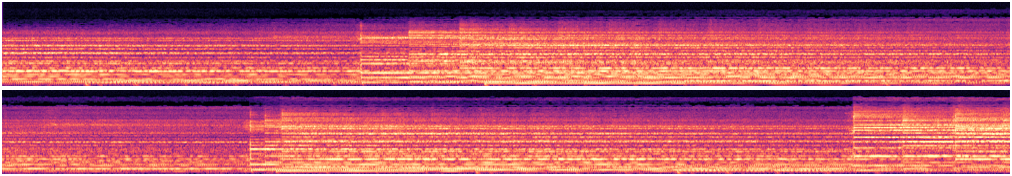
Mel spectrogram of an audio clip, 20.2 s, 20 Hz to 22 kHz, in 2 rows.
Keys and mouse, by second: 0.0 Tab, 1.3 Tab, 2.6-6.3 drag, 6.3 e, 8.7 middle click, 10.5 middle click, 10.8 ctrl+Tab, 14.9 s, 18.6 z, 18.8 c.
